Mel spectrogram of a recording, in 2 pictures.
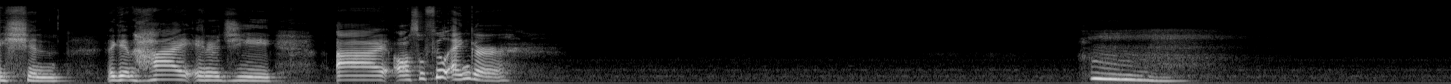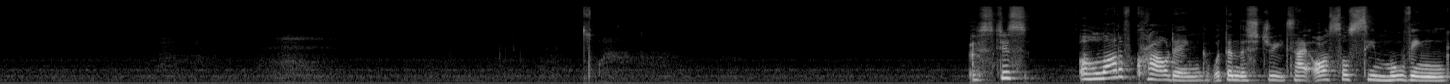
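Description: A young woman speaks calmly and expressively into a close microphone, with long pauses.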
